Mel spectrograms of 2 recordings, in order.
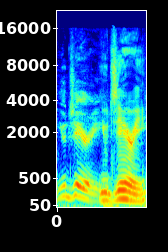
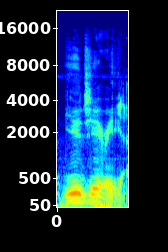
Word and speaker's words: Ujiri: Case in point, Masai Ujiri, how do you say his name? – Ujiri. Yes. – Got it. It's like Injera, Ethiopian, but like Ujiri.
